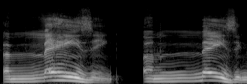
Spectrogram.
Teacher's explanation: vous voyez l'accent tonique, il est sur le MA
